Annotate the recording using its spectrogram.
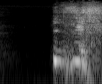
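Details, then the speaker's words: One loud, explosive sneeze with a sharp airy burst, part of a long run of repeated sneezes. The person says they can't stop sneezing and that the sneezes are wet. "Gonna sneeze again. Phew. I can't stop. I can't stop sneezing."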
